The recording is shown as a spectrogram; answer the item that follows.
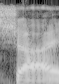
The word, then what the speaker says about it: Shai: out for people if I settle on Shai pronounced Shai and means gift in Hebrew um she also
